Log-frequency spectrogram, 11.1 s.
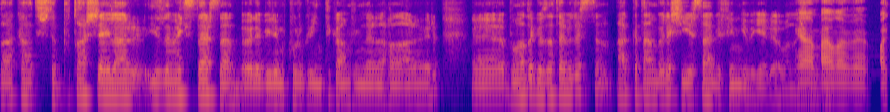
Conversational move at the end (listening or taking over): taking over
